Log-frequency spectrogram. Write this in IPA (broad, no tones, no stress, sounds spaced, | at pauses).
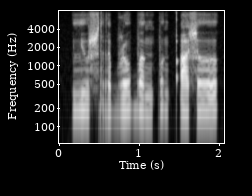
lʲ u ɬ r ʌ b ɭ o b ʌ ŋ p ɤ ŋ qʼ ɤ ɬ ɤ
